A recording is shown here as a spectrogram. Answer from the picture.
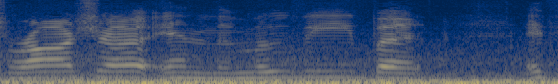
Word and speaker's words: Raksha: sounds like it's pronounced raja in the movie but if you look at this spelling it's r-a-k-s-h-a so i don't know if you actually say the k or not so we don't know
